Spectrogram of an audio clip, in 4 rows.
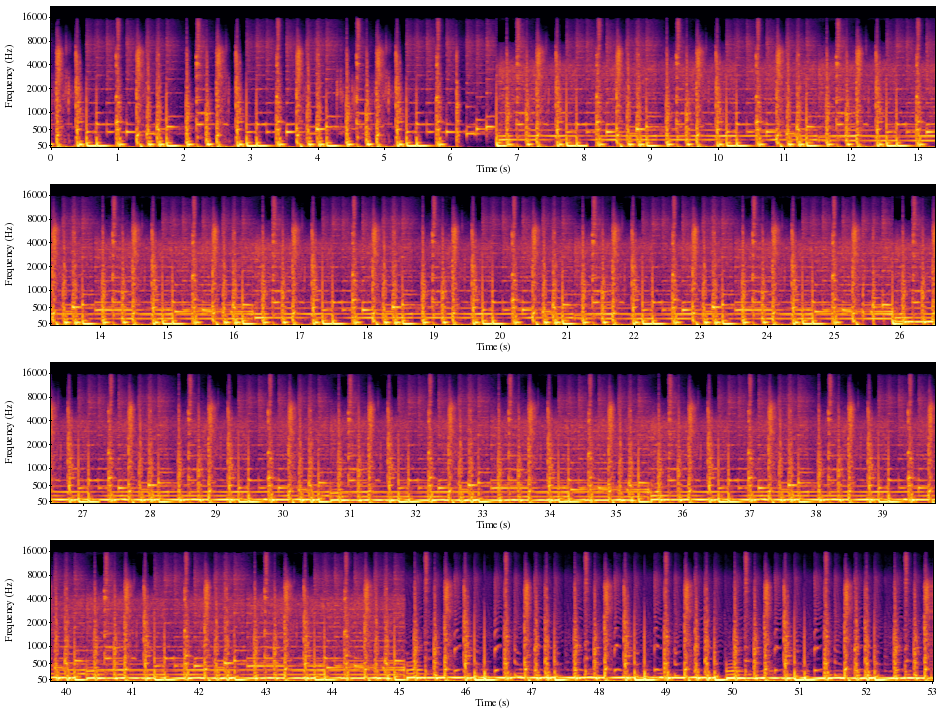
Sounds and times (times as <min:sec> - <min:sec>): Music: 0:00.0 - 0:53.0.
